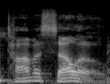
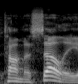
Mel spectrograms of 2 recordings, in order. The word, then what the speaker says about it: Tomasello: don't believe that well she probably still says thomas ellie uh she probably does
